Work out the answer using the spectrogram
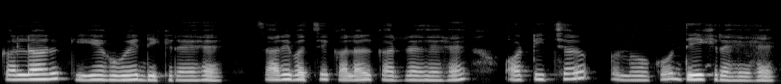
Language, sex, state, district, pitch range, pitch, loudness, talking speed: Hindi, female, Rajasthan, Jaipur, 190-230 Hz, 205 Hz, -17 LUFS, 155 wpm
